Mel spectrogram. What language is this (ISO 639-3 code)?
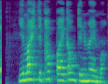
isl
